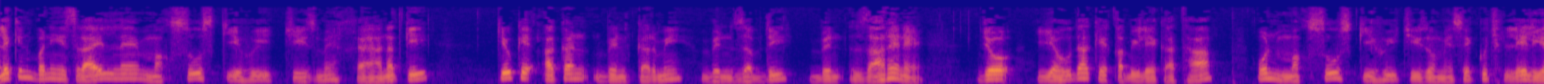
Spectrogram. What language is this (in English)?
Urdu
